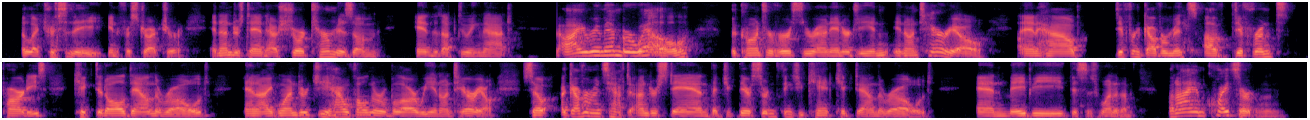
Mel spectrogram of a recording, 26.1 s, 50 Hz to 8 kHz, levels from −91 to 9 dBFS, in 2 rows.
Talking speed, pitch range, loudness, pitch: 170 wpm, 100-120 Hz, -22 LUFS, 105 Hz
